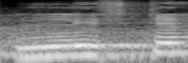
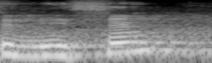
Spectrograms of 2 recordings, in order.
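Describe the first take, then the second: First: The t sound is pronounced in the middle. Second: The t sound is silent in the middle. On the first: The speaker calls it wrong. "लिस्टन नहीं है" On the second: The speaker calls it right. "It's लिसन, इसमें टी letter silent है"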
